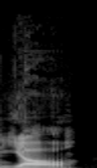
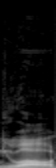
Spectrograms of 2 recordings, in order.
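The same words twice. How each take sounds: First: "y'all" run into one Southern syllable. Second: Said in the usual way. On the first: Shown as a demonstration. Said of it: "she said "y'all". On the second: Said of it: "Instead of saying "you all".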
